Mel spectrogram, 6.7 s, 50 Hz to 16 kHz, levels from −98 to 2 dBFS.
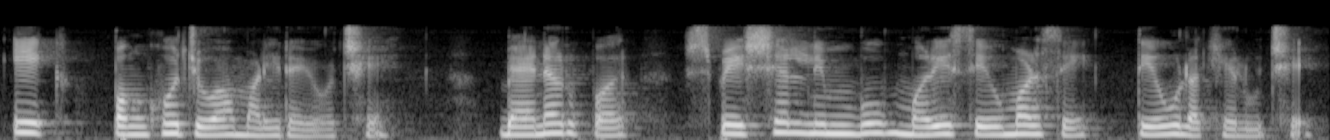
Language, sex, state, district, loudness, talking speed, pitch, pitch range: Gujarati, female, Gujarat, Valsad, -18 LUFS, 145 wpm, 215 Hz, 200-235 Hz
